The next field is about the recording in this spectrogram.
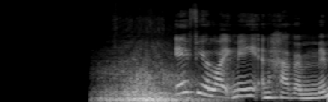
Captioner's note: air whooshing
